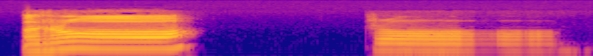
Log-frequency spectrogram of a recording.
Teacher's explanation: জিহ্বার আগার পিঠ, মানে জিহ্বার আগাটা একটু উল্টিয়ে, মানে উল্টাইলে দেখবেন আসবে জিহ্বার আগার পিঠ, উপরে তালুর র।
